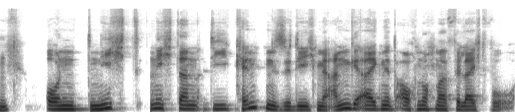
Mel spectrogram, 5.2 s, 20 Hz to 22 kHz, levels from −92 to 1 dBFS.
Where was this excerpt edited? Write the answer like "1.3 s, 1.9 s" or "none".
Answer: 0.9 s, 1.5 s, 2.0 s, 2.4 s, 4.0 s

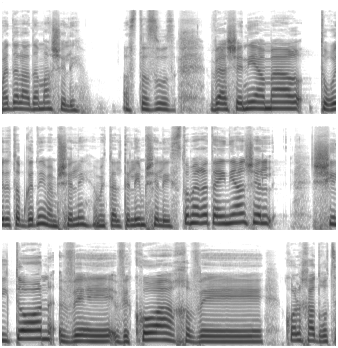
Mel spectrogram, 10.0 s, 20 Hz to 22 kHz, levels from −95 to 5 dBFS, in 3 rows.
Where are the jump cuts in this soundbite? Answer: none

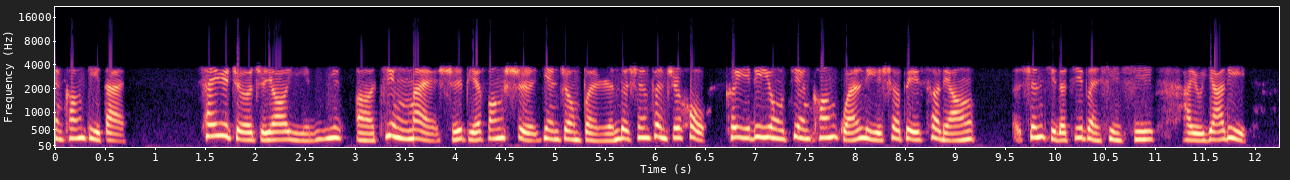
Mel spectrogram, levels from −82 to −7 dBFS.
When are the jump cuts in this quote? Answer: 6.6 s, 11.3 s

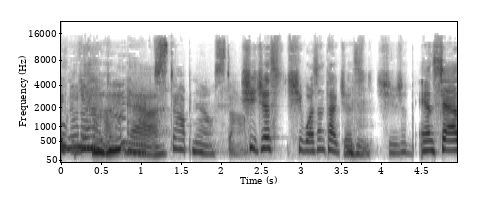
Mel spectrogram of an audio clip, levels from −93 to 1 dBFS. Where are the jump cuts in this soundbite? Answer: 3.5 s

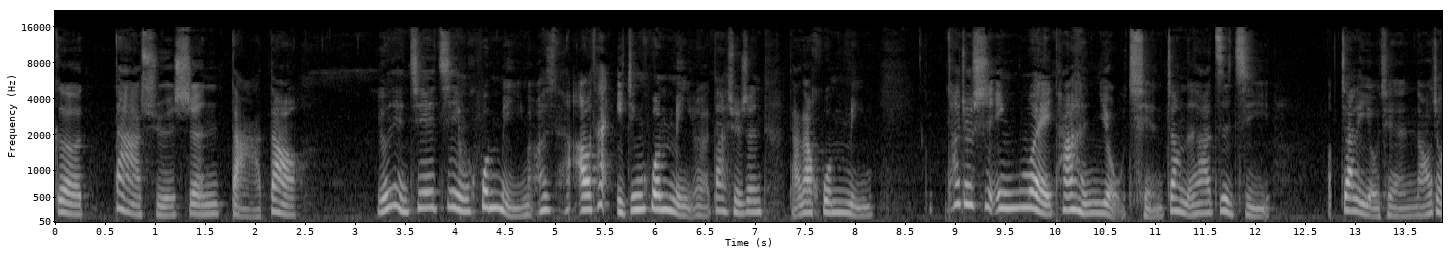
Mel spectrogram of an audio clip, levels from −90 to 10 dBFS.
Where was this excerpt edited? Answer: 12.8 s

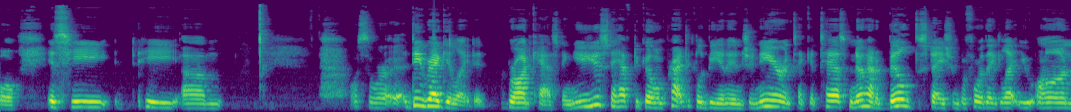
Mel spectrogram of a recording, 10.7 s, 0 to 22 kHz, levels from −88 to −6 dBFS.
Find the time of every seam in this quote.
5.0 s

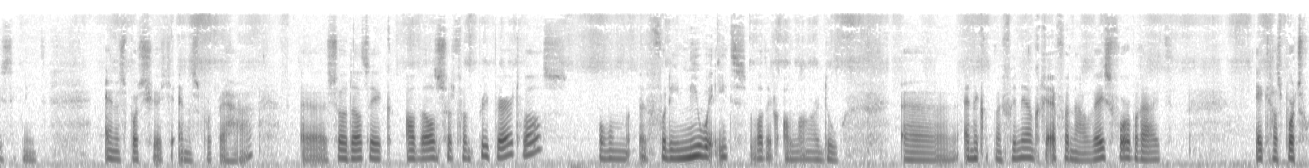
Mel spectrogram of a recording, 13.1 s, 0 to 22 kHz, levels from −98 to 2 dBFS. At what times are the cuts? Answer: 7.1 s, 10.6 s

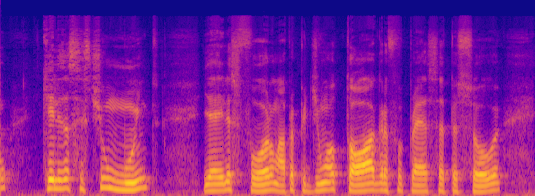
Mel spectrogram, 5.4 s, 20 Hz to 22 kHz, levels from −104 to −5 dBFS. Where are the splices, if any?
none

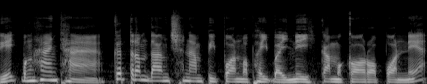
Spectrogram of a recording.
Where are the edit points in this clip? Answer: 1.1 s, 3.2 s

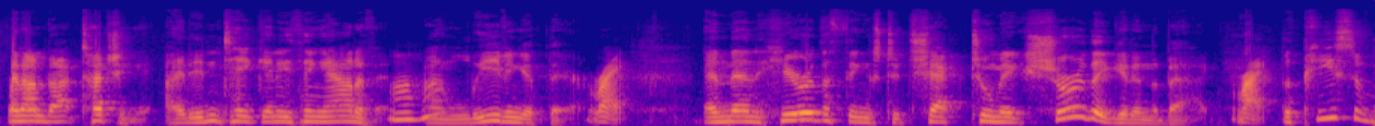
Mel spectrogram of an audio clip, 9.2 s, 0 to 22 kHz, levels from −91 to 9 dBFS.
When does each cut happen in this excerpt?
none

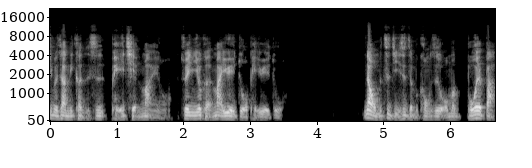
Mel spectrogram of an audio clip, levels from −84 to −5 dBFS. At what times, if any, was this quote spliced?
1.9 s

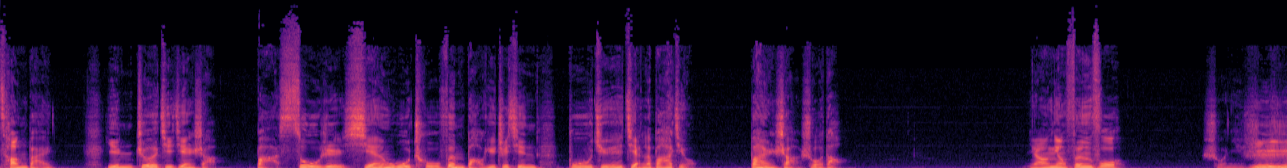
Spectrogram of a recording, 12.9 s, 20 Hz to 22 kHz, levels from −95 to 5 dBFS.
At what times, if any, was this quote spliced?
none

